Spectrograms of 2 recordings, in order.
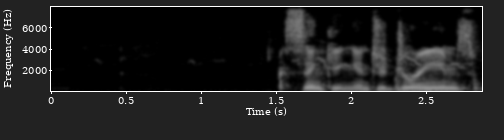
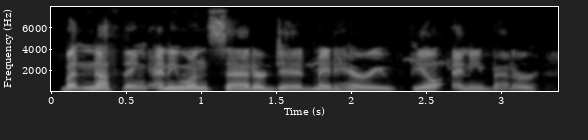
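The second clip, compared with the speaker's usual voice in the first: ordinary delivery, nothing marked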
